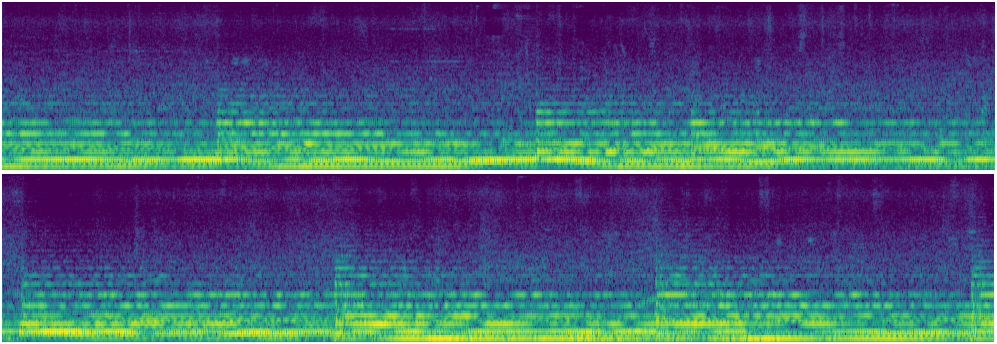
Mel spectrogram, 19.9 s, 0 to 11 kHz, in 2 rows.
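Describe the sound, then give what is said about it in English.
Emmanuel, the huge bourdon bell of Notre Dame de Paris in France, cast in 1686 by Chapelle, Guillot and Moreau and pitched at F sharp, tolls slowly and loudly, each heavy strike arriving every few seconds while its low, humming resonance rings on and overlaps the next. No one speaks. “For the world's best Borden goes to Emmanuel at Notre Dame de Paris in France.”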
